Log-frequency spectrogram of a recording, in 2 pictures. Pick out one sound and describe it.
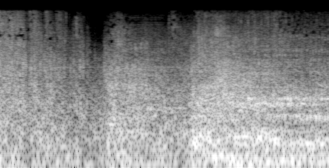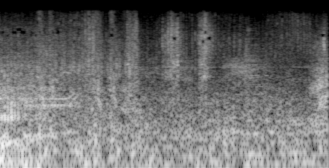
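Monsters screech and roar.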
